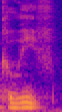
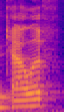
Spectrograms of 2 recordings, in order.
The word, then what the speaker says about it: khalif: to the position of khalif and i know it's khalif i usually say calif sorry again if i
